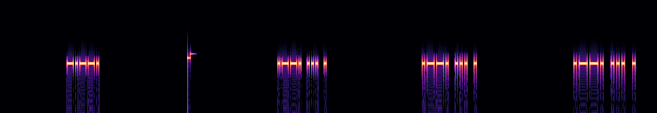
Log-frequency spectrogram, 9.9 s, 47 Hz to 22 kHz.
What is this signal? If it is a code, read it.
Morse code, heard as a keyed tone, about 33 wpm, 700 Hz. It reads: <KN> PSE PSE PSE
